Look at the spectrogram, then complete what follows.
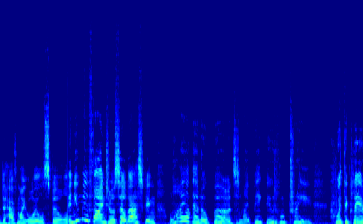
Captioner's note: suddenly speaking in a bad poshy english accent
